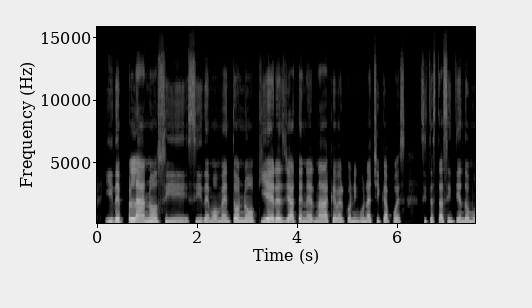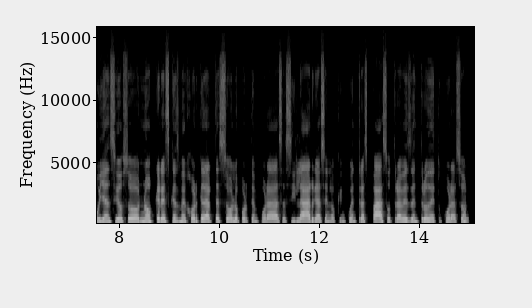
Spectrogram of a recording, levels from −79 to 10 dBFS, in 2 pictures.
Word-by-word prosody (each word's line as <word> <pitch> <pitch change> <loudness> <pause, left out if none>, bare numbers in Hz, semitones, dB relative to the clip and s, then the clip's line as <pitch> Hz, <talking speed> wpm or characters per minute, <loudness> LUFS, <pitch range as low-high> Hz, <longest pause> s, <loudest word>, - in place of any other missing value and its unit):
Y 235 0 -1
de 225 0 +6
plano, 240 +5 +4
si 225 -7 -3
si 225 +2 -5
de 210 0 -1
momento, 225 +5 +1
no 250 +1 +1
quieres 245 -1 +4
ya 230 -1 +3
tener 235 -1 -1
nada 240 +1 +1
que 245 -1 -1
ver 220 +1 -2
con 255 0 -2
ninguna 235 +1 -1
chica, 255 0 -3
pues, 215 -5 -5 0.3
si 210 - -11
te 210 - -3
estás 225 +3 -2
sintiendo 245 0 -1
muy 240 +1 +1
ansioso, 245 0 +1
¿no 235 +4 +1
crees 255 +1 +2
que 290 - -3
es 275 -2 -2
mejor 260 0 -1
quedarte 250 -1 +1
solo 255 -1 0
por 235 -3 -4
temporadas 215 +2 -2
así 235 0 -8
largas 230 +1 +1
en 220 -2 -4
lo 195 -1 -7
que 190 - -15
encuentras 220 +4 -4
paz 225 +2 +3
otra 235 -1 -2
vez 225 0 0
dentro 235 -1 -1
de 210 -3 0
tu 195 0 -23
corazón? 200 - -3
235 Hz, 185 wpm, -23 LUFS, 220-250 Hz, 0.3 s, de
